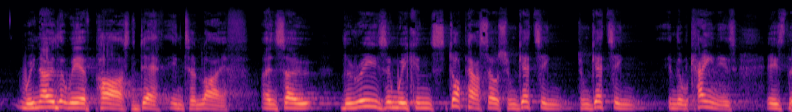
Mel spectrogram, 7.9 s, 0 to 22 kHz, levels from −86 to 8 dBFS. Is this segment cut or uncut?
cut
